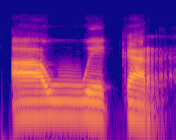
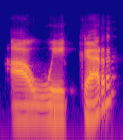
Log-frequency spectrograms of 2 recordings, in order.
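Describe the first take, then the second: First: "Ahuecar" stretched very slowly, each vowel opening wider; "Ahuecar" drawn out syllable by syllable, mouth opening; "Ahuecar" muy alargado, abriendo la boca; drawn-out demo. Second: "ahuecar" said slowly, gliding from U into E; "ahuecar" said slowly to show the rising diphthong; "ahuecar" dicho despacio; slow demo word. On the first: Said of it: "Se abre un poquito más tu boca". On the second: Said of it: "cuando tú al pronunciar". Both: Shown as a demonstration.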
